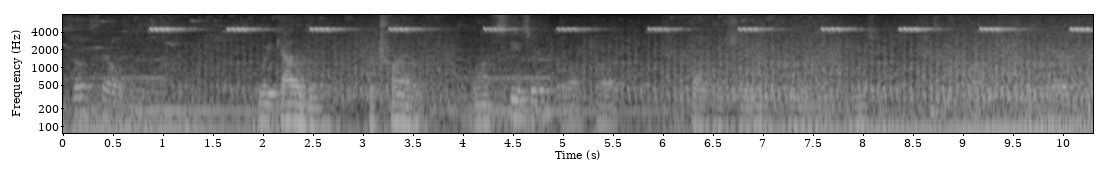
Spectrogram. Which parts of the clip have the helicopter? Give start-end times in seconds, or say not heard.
0.0-10.2.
